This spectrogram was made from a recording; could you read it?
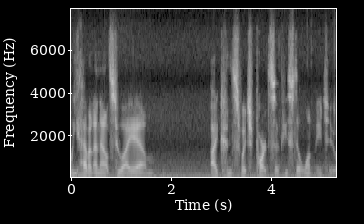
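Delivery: lowest possible whisper. Telling companions quietly who they have not announced: lowest possible whisper. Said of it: "in my lowest possible whisper".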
